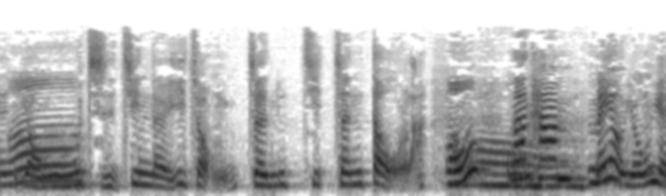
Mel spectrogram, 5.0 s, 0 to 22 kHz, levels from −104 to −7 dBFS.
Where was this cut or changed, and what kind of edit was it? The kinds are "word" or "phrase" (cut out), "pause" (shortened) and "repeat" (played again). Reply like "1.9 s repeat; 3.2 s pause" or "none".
none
